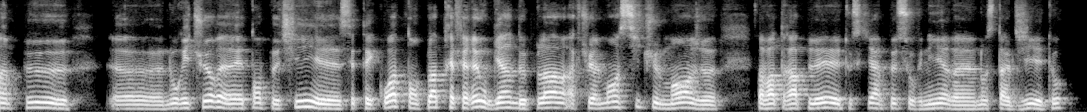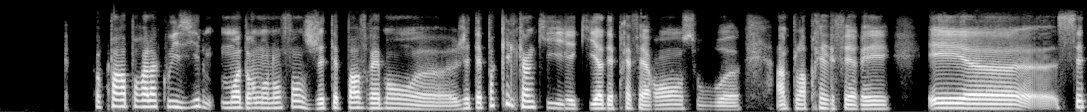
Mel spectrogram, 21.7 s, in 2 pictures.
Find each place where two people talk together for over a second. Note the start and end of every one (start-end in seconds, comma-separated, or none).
none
